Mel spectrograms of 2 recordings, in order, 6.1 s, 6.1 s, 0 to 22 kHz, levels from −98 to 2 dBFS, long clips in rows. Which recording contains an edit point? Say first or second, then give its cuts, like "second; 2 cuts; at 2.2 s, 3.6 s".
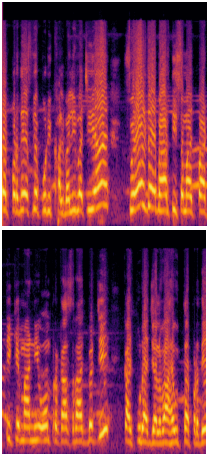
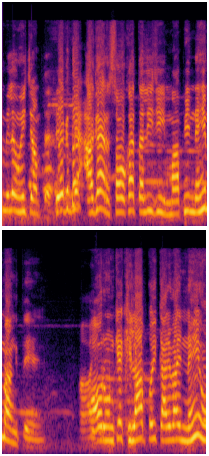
second; 1 cut; at 1.1 s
